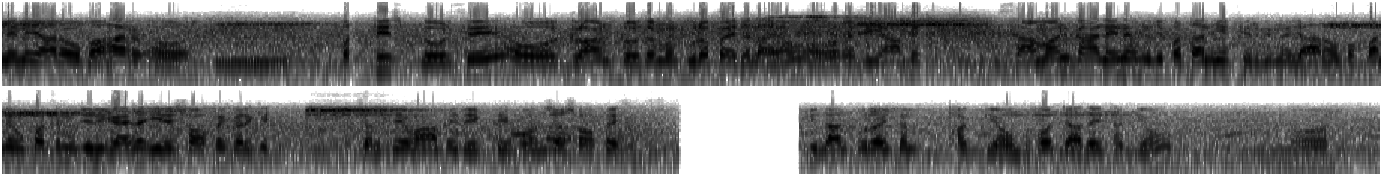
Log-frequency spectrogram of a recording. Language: Hindi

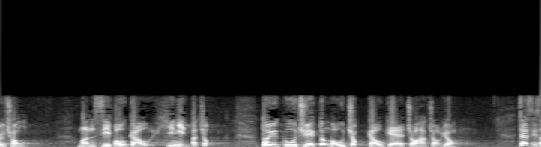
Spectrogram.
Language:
Cantonese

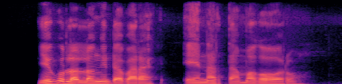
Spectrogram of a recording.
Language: Kalenjin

